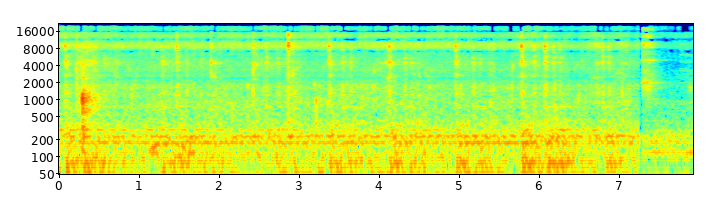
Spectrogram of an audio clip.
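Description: Kashmiri red chilli paste cooking down in oil, stirred steadily with a utensil: a low frying sizzle under repeated light scraping clicks and taps across the pan, close and fairly quiet, no voices.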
